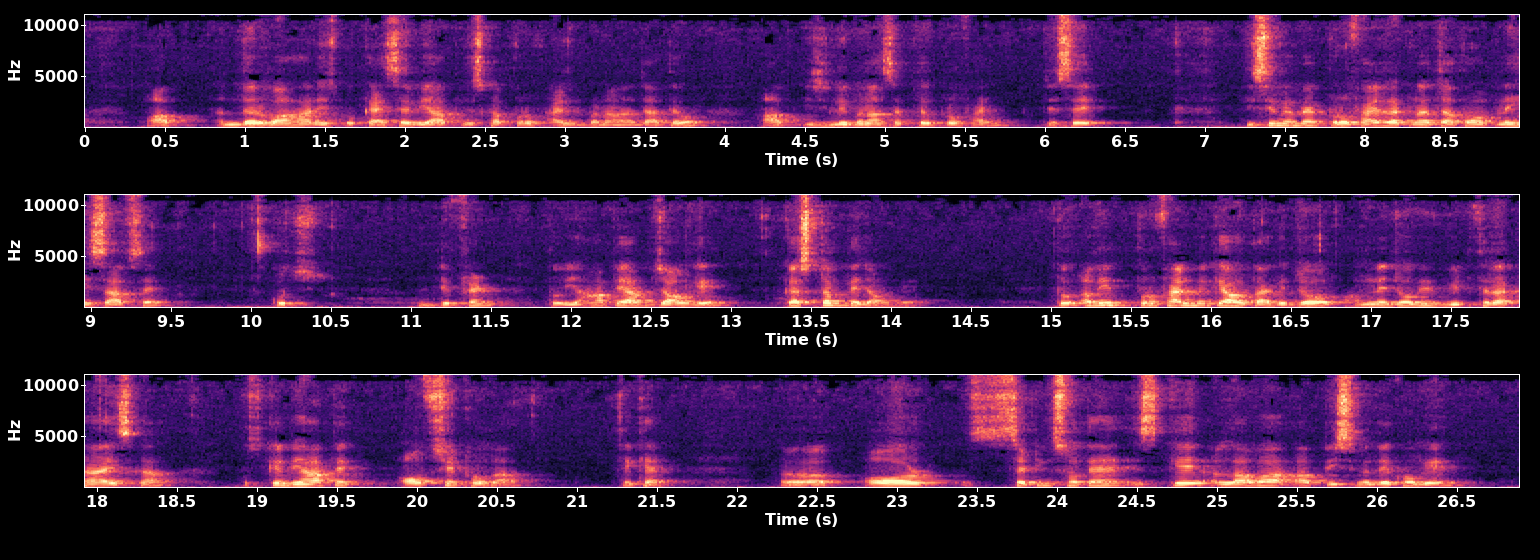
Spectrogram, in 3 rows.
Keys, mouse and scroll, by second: 3.0-6.2 drag, 7.3 middle click, 7.7 scroll down 1, 7.9 middle click, 8.5 scroll down 1, 8.6-13.4 middle drag, 16.3-23.6 drag, 26.8 click.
